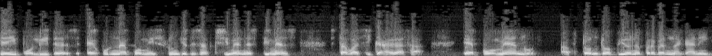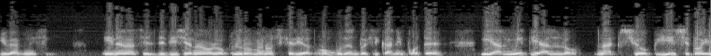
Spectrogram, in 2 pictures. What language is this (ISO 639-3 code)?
ell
